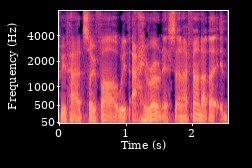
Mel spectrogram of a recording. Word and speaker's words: Adonis: of the achievements we've had so far with aonis and I found out that that is how it's pronounced um are are you know they feel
